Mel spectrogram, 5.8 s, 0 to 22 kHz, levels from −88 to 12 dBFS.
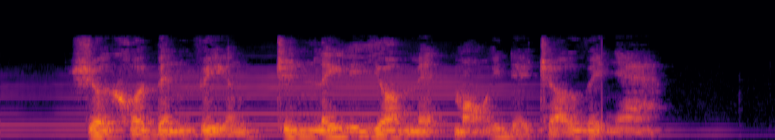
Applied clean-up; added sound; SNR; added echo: none; Wind instrument, woodwind instrument; 16 dB; none.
